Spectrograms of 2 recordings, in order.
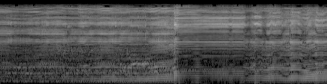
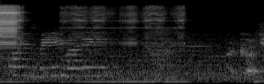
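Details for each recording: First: Good-quality coil tattoo machine: a strong, steady, high-pitched buzz with no bogging down; it is hitting cleanly and running as it should. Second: Cheap Chinese coil tattoo machine at 5.2 volts gives a thin electric buzz that stutters and drops out unevenly; frame vibration makes it run inconsistently.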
